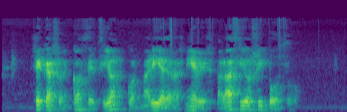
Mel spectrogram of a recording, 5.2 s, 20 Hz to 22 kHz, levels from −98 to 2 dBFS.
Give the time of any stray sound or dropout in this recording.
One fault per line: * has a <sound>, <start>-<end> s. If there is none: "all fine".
all fine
